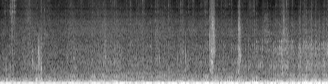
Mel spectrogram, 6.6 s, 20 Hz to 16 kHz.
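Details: 2015 VW Golf R DSG, APR stage 2, cold or warm, in park or in drive on the brake: deep lumpy idle surging and dipping unevenly, near stalling, needle jumping; drives fine; new NGK plugs, coils, oil, cam adjuster magnets tried; cause unknown.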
